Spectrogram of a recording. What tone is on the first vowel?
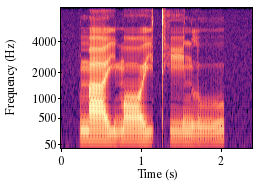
low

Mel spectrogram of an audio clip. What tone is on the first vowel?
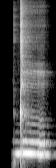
low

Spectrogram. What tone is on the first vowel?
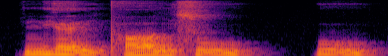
falling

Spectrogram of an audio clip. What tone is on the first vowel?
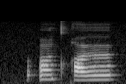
high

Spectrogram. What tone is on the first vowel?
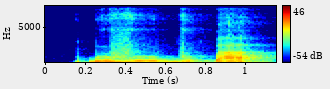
high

